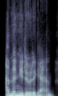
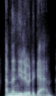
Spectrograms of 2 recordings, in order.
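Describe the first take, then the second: No difference in how they are said.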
